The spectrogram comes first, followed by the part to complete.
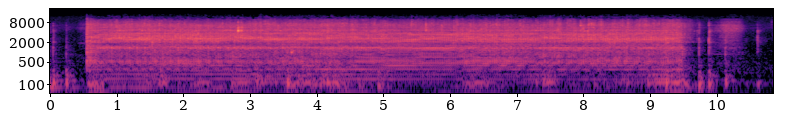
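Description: Stick (immersion) blender running in a glass bowl of soap oils and lye water, starting about half a second in and cutting off shortly before the end: the raw soap batter being blended to emulsion.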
